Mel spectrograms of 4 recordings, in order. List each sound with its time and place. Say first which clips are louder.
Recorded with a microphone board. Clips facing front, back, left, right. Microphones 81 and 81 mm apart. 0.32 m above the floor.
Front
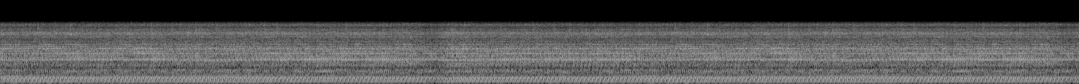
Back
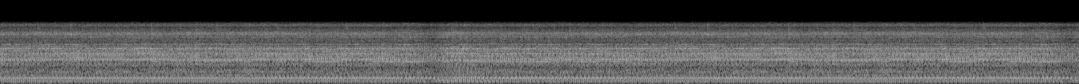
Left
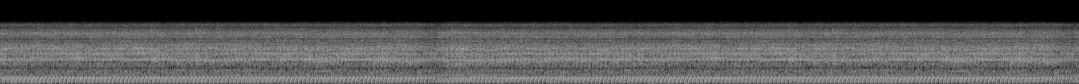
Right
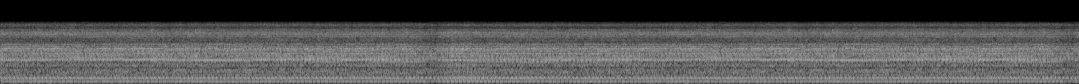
0.0 s an engine running: back 1 dB, even; 145° right, 0.8 m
